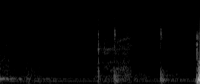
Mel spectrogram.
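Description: A pause in a woman's speech, with a few faint short ticks of a stylus against an interactive whiteboard as she begins to write, then speech resuming at the end.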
